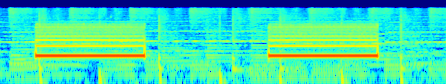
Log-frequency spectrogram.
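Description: A telephone ringback tone on an outgoing call from Seattle, Washington to a random person in Sweden sounds twice, each a steady electronic buzz lasting about a second with a similar pause between, clear and fairly loud over a faint, busy background.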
